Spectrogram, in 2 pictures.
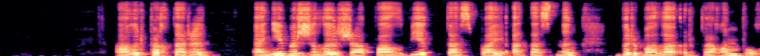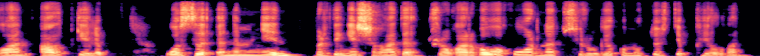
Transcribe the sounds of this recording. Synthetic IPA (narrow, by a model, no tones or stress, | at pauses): ɑ̰lˠʊɾpɑqt̪ɑɾə | æne̞bɪɾʒəlˠəʒɑpɑlˠbe̞k̚t̪ɑspɑjɑt̪ɑsənəɴbɪɾbɑlˠɑʔʊ̰ɾpɑʁəmboʁɑnɑlˠəp̚kʲʰe̞lɪp̚ | wʔo̞səʔɪnɪmne̞nbɪɾd̪eŋʲe̞ʃəʁɑd̪əʒ̥o̞ʁɑɾʁəwo̞quwwoɾnət̪ʰʏ̥sɪɾuɡʲe̞kʲʰɵme̞k̚t̪øsd̪e̞p̚qʰəjəlˠʁɑ̰n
